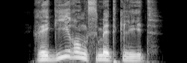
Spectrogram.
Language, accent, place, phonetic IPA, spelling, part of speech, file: German, Germany, Berlin, [ʁeˈɡiːʁʊŋsˌmɪtɡliːt], Regierungsmitglied, noun, De-Regierungsmitglied.ogg
- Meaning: member of the government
